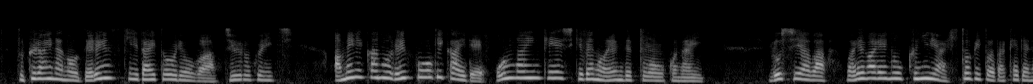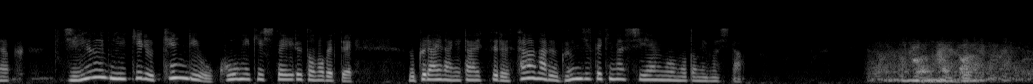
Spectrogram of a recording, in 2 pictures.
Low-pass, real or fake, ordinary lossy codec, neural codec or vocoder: 5.4 kHz; fake; none; codec, 16 kHz, 2 kbps, FreqCodec, smaller model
